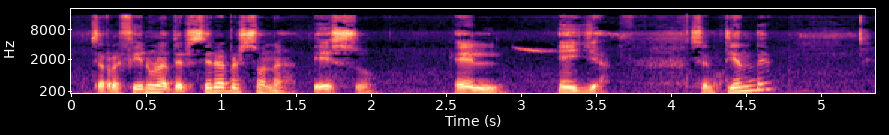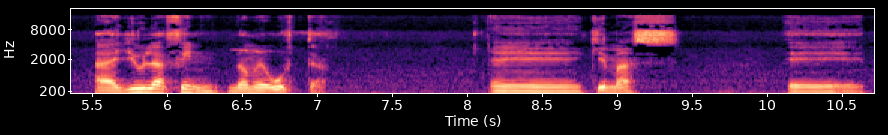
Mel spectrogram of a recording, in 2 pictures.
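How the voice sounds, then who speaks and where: A man's voice: medium pitch, dark tone, husky. Chatty man teaching with a cold. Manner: chatty, keeps checking in with "¿ya?" and "¿cierto?". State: a slight cold. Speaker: language teacher. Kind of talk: casual video lesson.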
